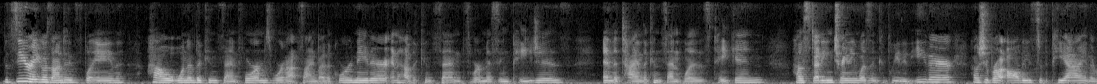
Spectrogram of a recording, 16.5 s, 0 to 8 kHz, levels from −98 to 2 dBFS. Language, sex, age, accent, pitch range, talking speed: English, female, 30-49, American, 135-175 Hz, 175 wpm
